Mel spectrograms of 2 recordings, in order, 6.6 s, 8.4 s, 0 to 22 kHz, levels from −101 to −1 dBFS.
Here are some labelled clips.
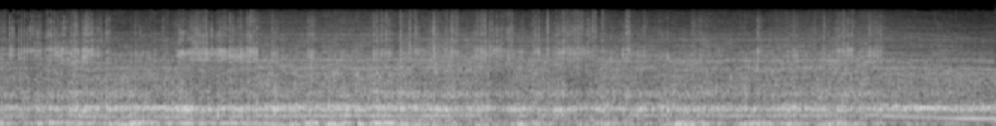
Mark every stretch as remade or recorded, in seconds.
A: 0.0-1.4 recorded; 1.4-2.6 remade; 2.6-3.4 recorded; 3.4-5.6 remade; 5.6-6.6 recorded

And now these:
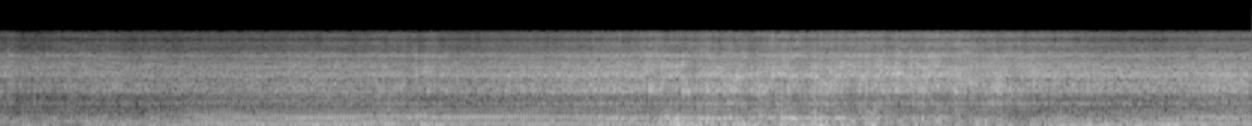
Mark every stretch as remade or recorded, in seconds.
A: 0.0-0.6 remade; 0.6-2.5 recorded; 2.5-3.0 remade; 3.0-4.3 recorded; 4.3-6.9 remade; 6.9-8.4 recorded

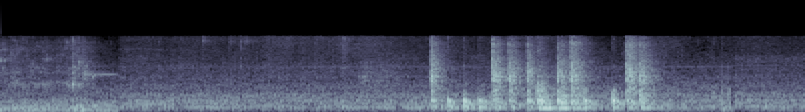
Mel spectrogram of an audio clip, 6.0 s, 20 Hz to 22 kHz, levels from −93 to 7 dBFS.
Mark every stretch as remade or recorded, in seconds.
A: 0.0-0.7 remade; 0.7-6.0 recorded

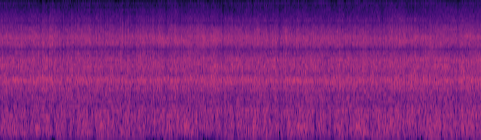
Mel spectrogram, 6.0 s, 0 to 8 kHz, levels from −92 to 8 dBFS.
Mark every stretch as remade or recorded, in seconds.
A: 0.0-0.6 remade; 0.6-1.9 recorded; 1.9-3.1 remade; 3.1-5.0 recorded; 5.0-6.0 remade

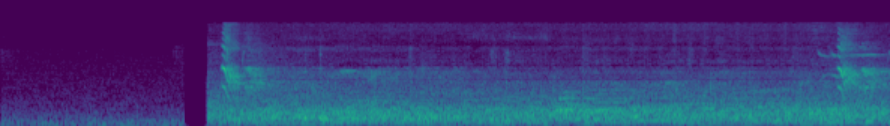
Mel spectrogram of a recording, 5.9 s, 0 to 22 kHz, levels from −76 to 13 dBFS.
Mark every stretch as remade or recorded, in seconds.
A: 0.0-1.9 recorded; 1.9-5.4 remade; 5.4-5.9 recorded

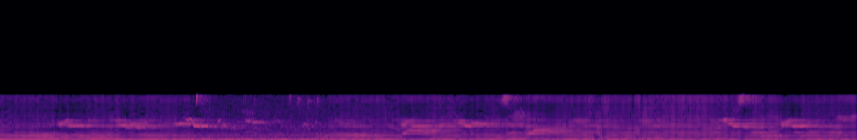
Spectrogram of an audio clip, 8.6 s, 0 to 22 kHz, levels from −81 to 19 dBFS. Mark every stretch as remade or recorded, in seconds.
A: 0.0-1.9 remade; 1.9-3.3 recorded; 3.3-8.6 remade

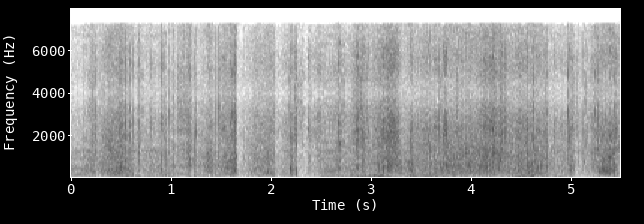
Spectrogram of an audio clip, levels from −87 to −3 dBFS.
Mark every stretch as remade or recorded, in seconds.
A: 0.0-0.9 recorded; 0.9-1.5 remade; 1.5-5.5 recorded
